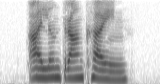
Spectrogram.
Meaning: alternative
- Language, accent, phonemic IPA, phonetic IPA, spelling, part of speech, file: Armenian, Eastern Armenian, /ɑjləntɾɑnkʰɑˈjin/, [ɑjləntɾɑŋkʰɑjín], այլընտրանքային, adjective, Hy-այլընտրանքային.ogg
